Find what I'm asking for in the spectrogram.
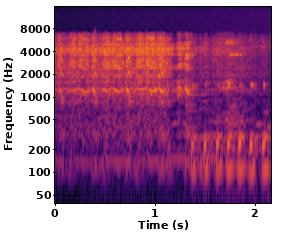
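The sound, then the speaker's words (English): A carbureted Honda CRF110F dirt bike cold-starting on its electric starter with the choke on, at about 35°F: a steady starter whir gives way to a rough, uneven run of engine pulses as it catches. “So even with the carb, turn the gas on, turn the choke on, electric start.”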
